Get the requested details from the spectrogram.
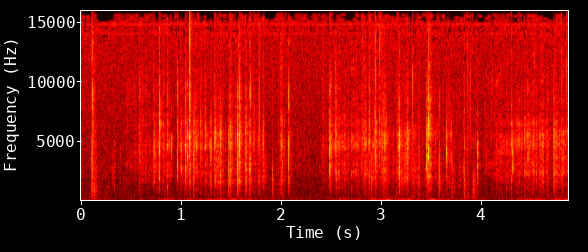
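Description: A utility knife blade scrapes and shaves a hand-size rectangular solid bar of soap with a red embossed coating and a white interior, and flakes fall away. The sound is a rapid run of crisp, bright, crinkly scraping bursts over a faint low hum, with two busier stretches around a quieter gap.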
